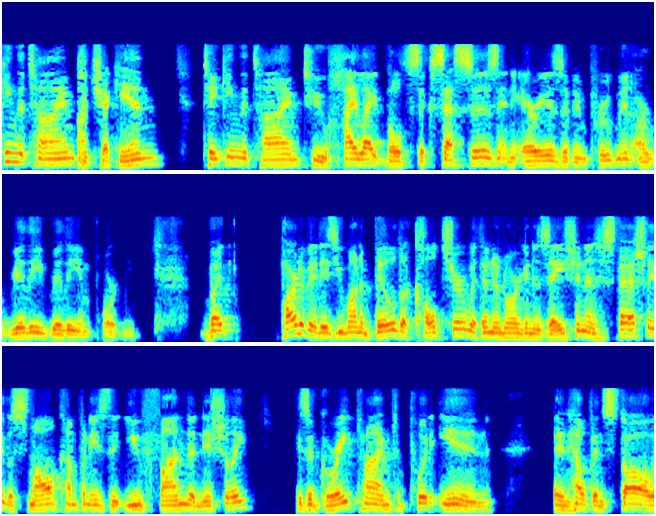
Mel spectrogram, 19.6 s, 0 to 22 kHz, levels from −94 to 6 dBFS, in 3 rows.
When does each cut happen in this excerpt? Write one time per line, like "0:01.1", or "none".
0:08.4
